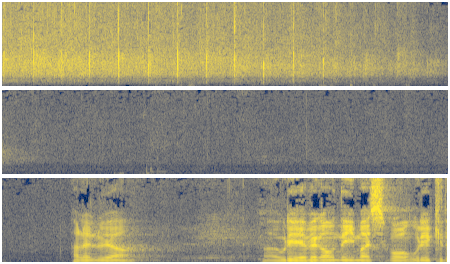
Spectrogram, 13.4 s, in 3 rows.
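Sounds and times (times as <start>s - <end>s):
audience applause: 0.0s - 4.6s
speech: 9.6s - 10.4s, 11.5s - 13.3s.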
